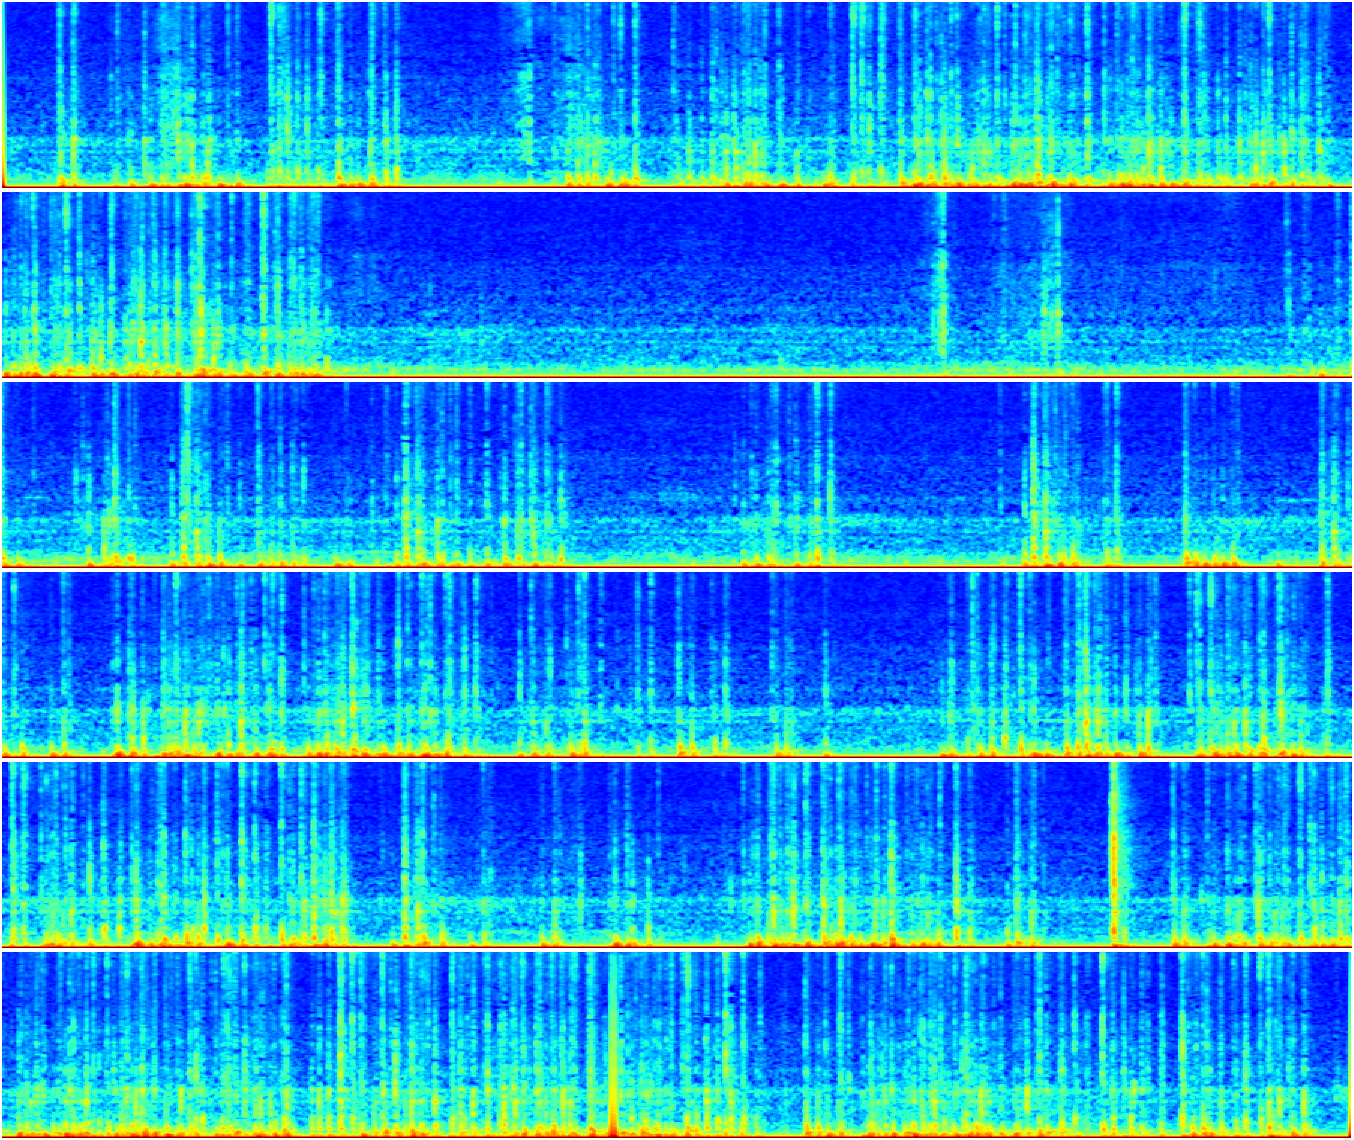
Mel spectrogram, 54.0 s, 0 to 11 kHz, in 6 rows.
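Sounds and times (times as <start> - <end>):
typing on computer keyboard: 0.4 - 2.7, 3.7 - 11.2, 17.6 - 21.8, 23.0 - 23.6, 24.8 - 26.2, 26.8 - 32.3, 33.3 - 39.0, 39.6 - 53.8.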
